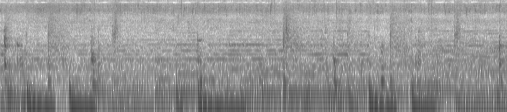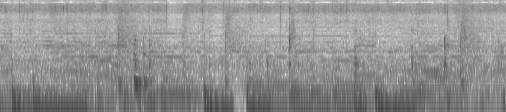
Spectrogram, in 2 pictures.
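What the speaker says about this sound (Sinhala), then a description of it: "තෙල් ටික හොඳට රත් වුණාන් පස්සේ මම සුදු ලුණු ඉඟුරුයි හොඳට බැද ගන්නවා" Garlic and ginger sizzle in hot oil for deviled chickpeas, a steady dense crackle with scattered sharper pops and spatters, close and fairly loud throughout with no talking.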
